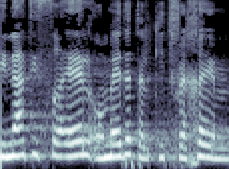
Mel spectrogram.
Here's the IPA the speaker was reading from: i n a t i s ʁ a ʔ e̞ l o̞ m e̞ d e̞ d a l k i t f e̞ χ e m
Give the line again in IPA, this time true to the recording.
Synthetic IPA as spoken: i n a t i s ʁ a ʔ e̞ l o̞ m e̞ d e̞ t a l k i t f e̞ χ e m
